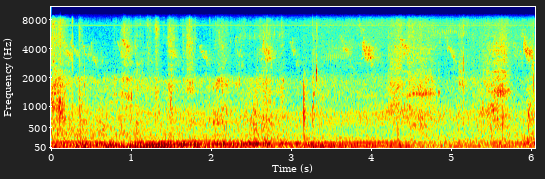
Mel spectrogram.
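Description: Irregular footsteps and knocks of handling on a handheld camera, over a steady low rumble.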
